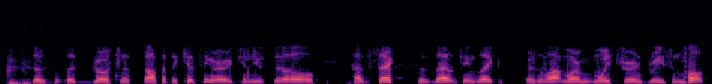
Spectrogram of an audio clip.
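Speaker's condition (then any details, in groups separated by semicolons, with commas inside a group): Cerebral palsy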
